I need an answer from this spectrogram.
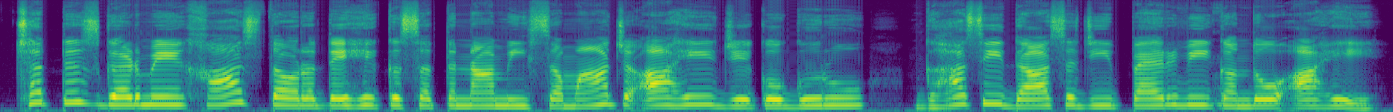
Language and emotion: Sindhi, neutral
